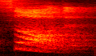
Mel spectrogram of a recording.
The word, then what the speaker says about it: sword: அப்படி நம்ம வாசிக்கிறதுல answer sword sword swordல sword அப்படி நம்ம சொல்ல மாட்டோம் sword that is the right pronunciation இங்கேயும் வந்து r வராட்டியும் r controlled word வந்ததுனால here w becomes silent these are some exceptions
